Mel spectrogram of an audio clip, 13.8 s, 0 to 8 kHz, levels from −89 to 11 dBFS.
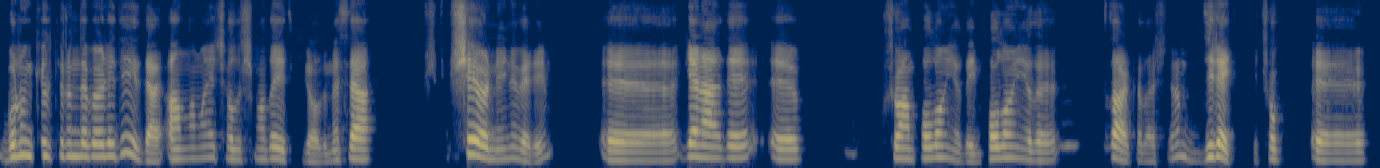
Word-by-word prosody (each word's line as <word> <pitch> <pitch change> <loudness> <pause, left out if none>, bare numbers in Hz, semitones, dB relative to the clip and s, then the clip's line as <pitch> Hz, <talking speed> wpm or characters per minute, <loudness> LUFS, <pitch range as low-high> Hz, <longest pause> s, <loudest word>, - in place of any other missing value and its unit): bunun 225 +6 +2
kültüründe 230 -1 -3
böyle 225 0 +1
değil 265 - -3
de 150 - +4
a 140 +1 0
anlamaya 190 +3 -7
çalışmada 180 0 -7
etkili 175 -3 -5
oldu. 135 0 -7
Mesela 175 +1 +2 0.5
ş - - -24
şey 265 -1 +6
örneğini 190 -3 +2
vereyim: 155 - -5 0.5
Eee, 155 -1 0
genelde, 205 - +3
eee 175 0 0 0.8
şu 195 - +1
an 190 -1 +2
Polonya'dayım. 190 -9 -3
Polonyalı 185 -4 -1 0.4
kız - - -11
arkadaşlarım 150 +4 -2
direkt 215 +3 +5 0.2
çok, 180 -3 -6 0.3
eee, 150 -1 -2
185 Hz, 115 wpm, -25 LUFS, 155-210 Hz, 0.8 s, şey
